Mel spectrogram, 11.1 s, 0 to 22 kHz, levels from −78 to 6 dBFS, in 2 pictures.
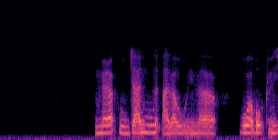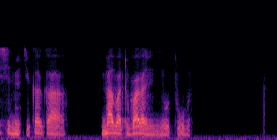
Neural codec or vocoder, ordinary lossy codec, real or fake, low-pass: autoencoder, 22.05 kHz, a latent of 192 numbers a frame, VITS, trained on many speakers; AAC, 24 kbps; fake; 5.4 kHz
